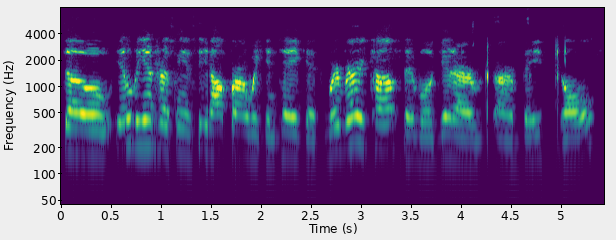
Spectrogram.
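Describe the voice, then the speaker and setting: Male interview guest, fairly high voice, casual delivery, dull lo-fi call audio with faint static. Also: a little fast. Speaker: guest, comic creator. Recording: muffled lo-fi mic with static.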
